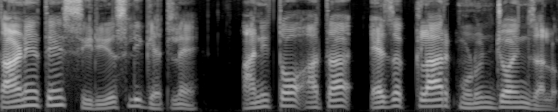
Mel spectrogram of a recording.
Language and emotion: Goan Konkani, neutral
